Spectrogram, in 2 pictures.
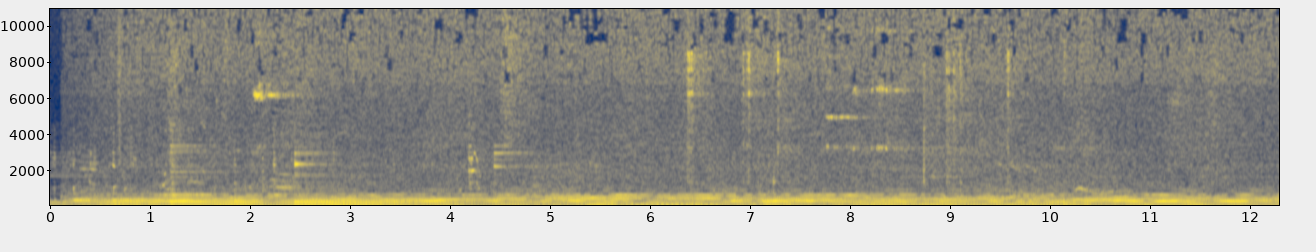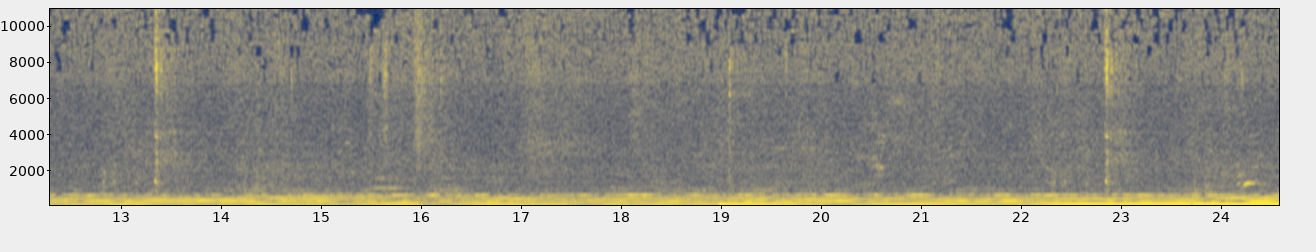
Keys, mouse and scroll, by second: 6.4-6.7 scroll down 1, 6.7 middle click, 8.0 click, 8.4 middle click, 15.4 click, 17.1 shift+click, 18.7 ctrl+l.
